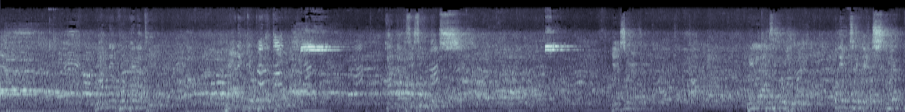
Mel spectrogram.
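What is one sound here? A large crowd chatters and cheers loudly in a big echoing space.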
